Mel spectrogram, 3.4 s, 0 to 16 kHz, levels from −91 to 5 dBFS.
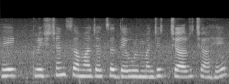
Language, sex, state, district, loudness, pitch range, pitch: Marathi, female, Maharashtra, Mumbai Suburban, -15 LUFS, 235-265 Hz, 255 Hz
